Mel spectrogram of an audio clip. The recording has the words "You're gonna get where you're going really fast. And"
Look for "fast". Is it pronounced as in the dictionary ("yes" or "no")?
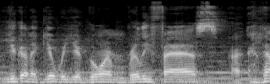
yes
